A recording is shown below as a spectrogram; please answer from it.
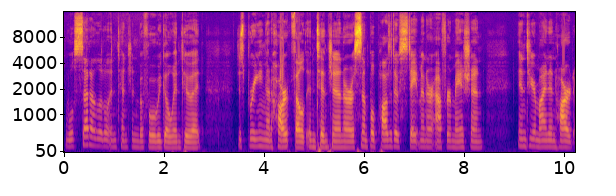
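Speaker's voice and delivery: usual speaking voice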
